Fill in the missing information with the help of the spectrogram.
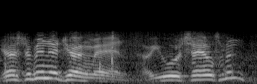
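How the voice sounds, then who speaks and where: An actor playing a talkative, homespun apartment house manager. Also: male voice, high voice, sing-song, a little fast. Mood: gossipy. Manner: talkative, homespun, says ain't. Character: chatty, folksy male apartment house manager. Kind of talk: 1950s radio drama acting. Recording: muffled old radio broadcast with hiss.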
